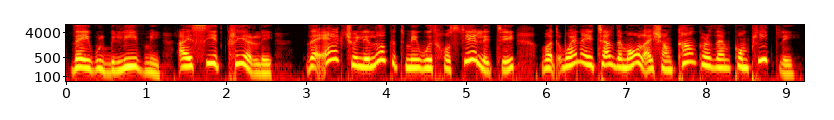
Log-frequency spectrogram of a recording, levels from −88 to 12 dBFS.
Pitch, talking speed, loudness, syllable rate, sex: 235 Hz, 170 wpm, -17 LUFS, 4.7 syllables/s, female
